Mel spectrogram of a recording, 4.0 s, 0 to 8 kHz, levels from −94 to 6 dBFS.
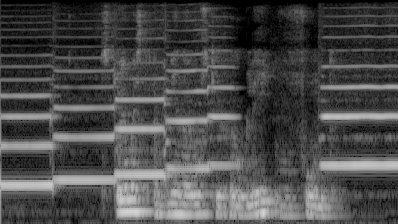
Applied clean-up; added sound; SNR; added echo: none; Wind instrument, woodwind instrument; -2 dB; reverberation time 0.5 s.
